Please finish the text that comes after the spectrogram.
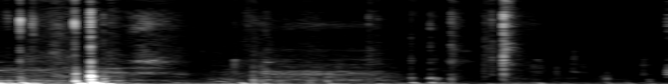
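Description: Light typing on a computer keyboard, quiet uneven key clicks with one sharper tap near the start, close and soft with no voice over it.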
